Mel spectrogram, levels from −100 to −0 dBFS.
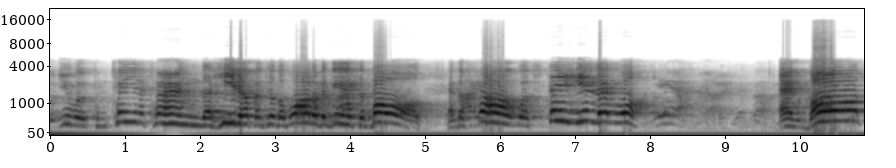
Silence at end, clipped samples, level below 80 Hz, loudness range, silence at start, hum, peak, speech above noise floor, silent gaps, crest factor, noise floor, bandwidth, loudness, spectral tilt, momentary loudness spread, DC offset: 0 s; under 0.1%; -50 dBFS; 4 LU; 0 s; none; 0 dBFS; 28 dB; none; 12 dB; -39 dBFS; 9.2 kHz; -11 LUFS; -4.5 dB/octave; 17 LU; 1%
